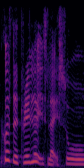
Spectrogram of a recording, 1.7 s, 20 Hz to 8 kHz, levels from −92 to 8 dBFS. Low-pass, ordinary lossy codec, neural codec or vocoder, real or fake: none; none; none; real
